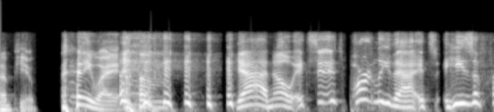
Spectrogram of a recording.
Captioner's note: laugh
